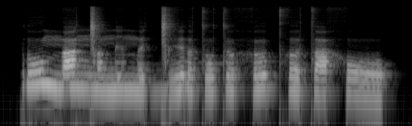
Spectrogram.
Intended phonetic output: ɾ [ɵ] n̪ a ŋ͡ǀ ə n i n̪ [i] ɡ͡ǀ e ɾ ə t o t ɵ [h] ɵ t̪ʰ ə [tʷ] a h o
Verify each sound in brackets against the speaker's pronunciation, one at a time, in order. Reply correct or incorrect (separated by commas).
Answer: incorrect, incorrect, correct, incorrect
